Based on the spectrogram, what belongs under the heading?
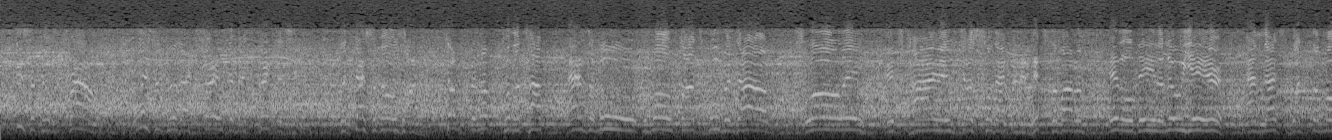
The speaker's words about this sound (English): Listen to the crowd. Listen to this surge of hope for the new year that's coming as we greet it in traditional fashion in Times Square, New York.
